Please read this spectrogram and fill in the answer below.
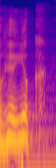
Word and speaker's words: Höyük: Eles pronunciam Höyük, quer dizer cotovelo do garfo.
